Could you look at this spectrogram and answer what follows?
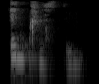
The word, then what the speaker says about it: interesting: Pongan bien el acento en la primera sílaba. Interesting, interesante.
